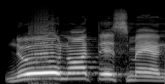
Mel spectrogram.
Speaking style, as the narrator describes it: cried

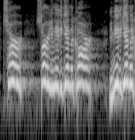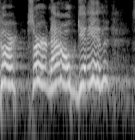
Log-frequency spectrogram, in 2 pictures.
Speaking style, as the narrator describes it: starts yelling

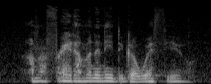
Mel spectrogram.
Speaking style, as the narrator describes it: he whispered into his ear quietly, he said

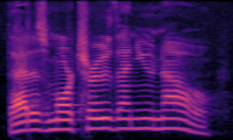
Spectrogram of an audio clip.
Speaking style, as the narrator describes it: said Gabriel softly from behind him

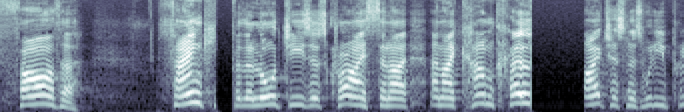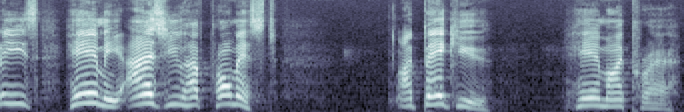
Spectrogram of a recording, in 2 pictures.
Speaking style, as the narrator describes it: We beseech him, we plead with him, we pray earnestly, expectantly

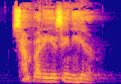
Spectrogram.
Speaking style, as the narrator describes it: Josh whispered

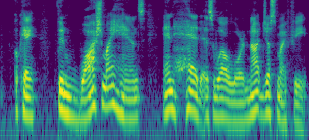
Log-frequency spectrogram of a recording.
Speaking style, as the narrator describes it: Simon Peter exclaimed

